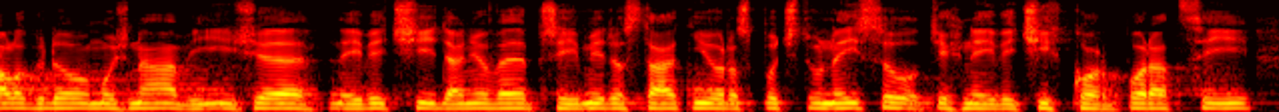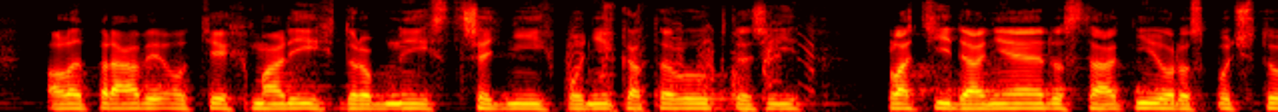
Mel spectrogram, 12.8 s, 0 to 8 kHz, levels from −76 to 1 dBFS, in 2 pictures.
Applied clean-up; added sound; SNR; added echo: neural mask model RNNoise.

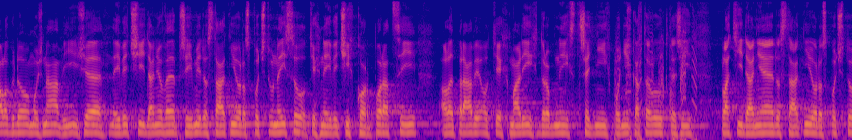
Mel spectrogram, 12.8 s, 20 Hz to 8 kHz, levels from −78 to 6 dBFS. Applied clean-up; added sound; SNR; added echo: none; Scratching (performance technique); 13 dB; none.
